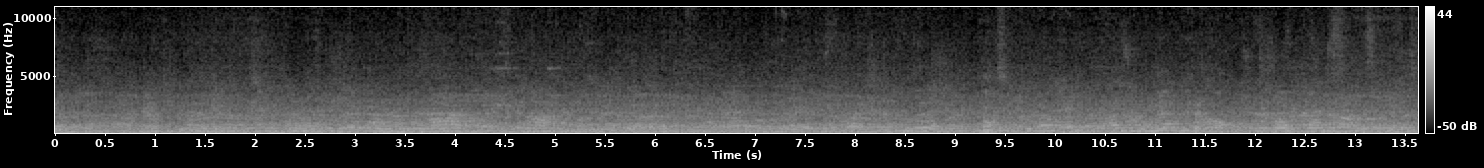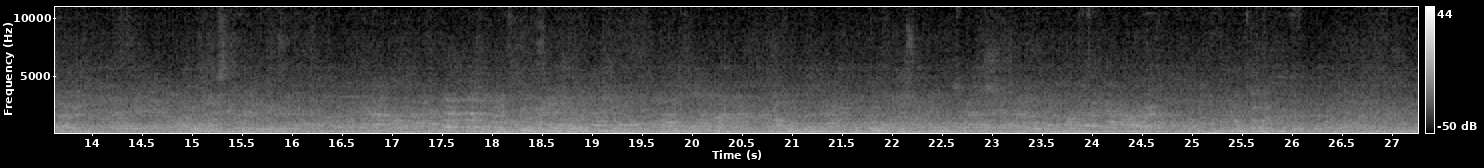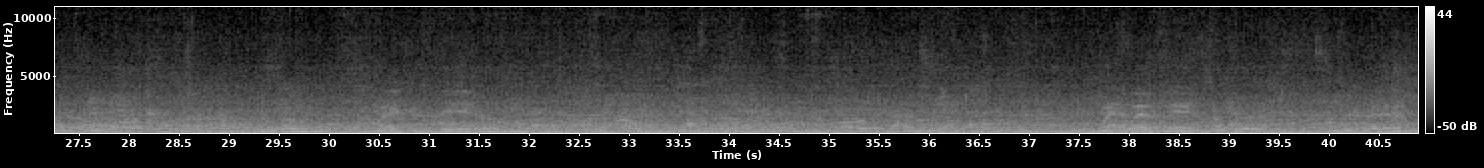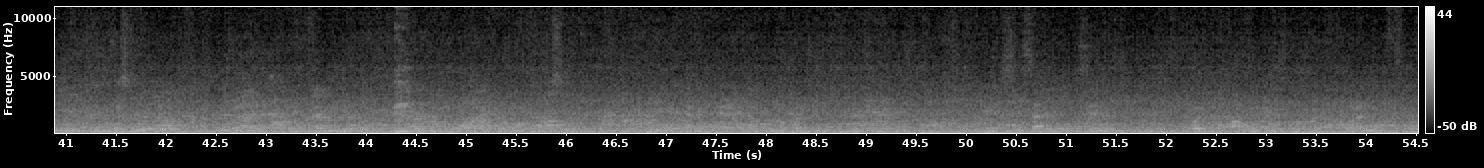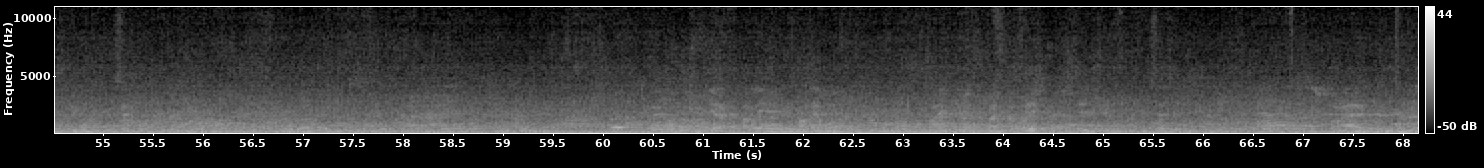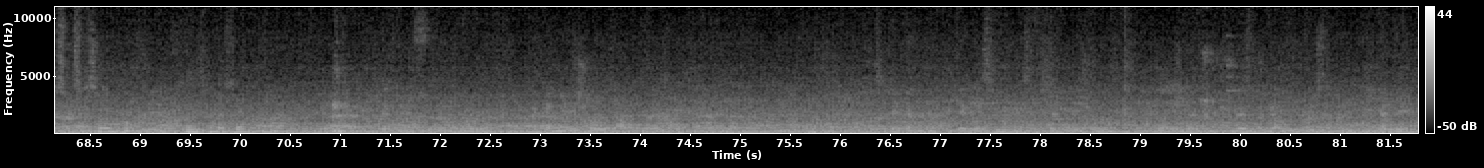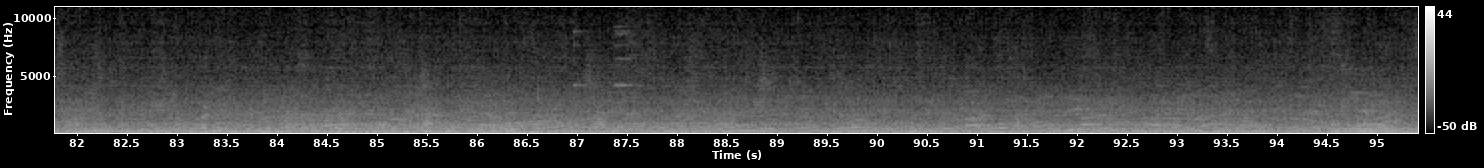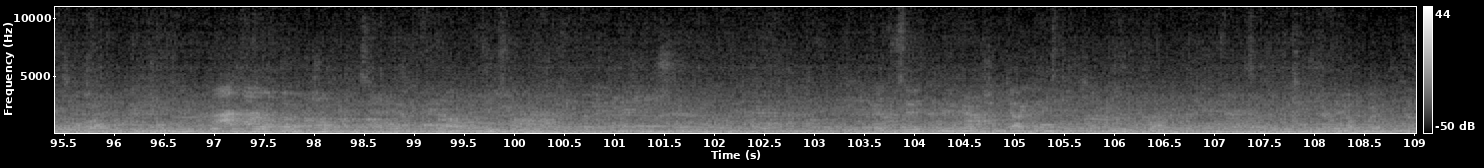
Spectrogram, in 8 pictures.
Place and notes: {"date": "2022-06-18 21:40:00", "description": "Evening on Paris' hotest day so far in 2022. Temperatures reached 40C much earlier in the year than usual.", "latitude": "48.85", "longitude": "2.35", "altitude": "60", "timezone": "Europe/Paris"}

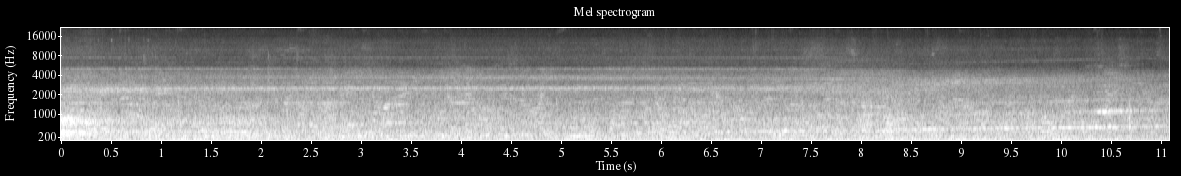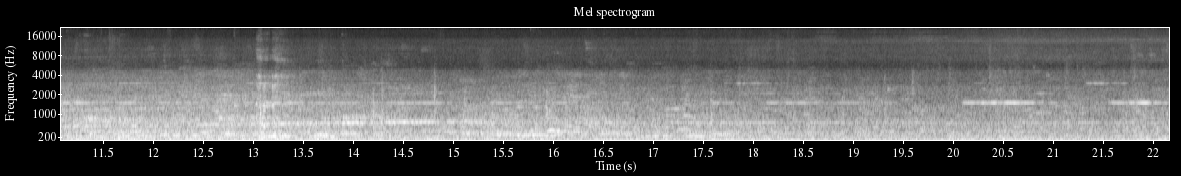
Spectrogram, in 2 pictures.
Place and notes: {"title": "Shandao Temple Station, Taipei - walking out of the Station", "date": "2013-10-31 17:31:00", "description": "From the start out of the station platform, Then on the road to the ground floor, Binaural recordings, Sony PCM D50 + Soundman OKM II", "latitude": "25.04", "longitude": "121.52", "altitude": "18", "timezone": "Asia/Taipei"}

